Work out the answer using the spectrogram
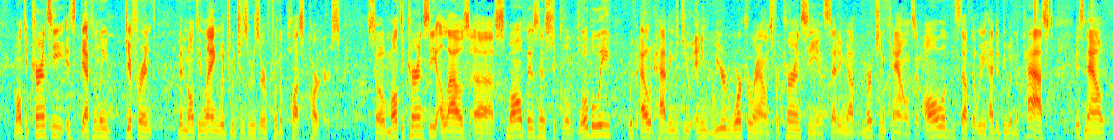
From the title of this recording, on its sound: Live at Shopify Unite 2018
